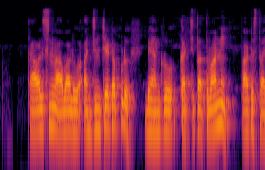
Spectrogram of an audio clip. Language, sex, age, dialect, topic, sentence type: Telugu, male, 18-24, Utterandhra, banking, statement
